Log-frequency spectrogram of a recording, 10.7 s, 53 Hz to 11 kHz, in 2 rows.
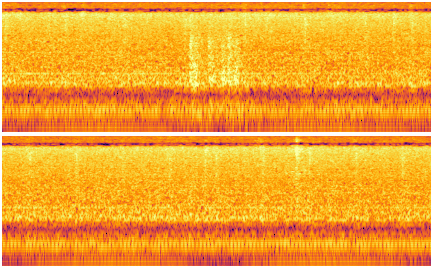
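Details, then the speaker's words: Saeco Syntia super automatic espresso machine with rapid steam boiler, steam wand frothing about 12 oz milk, wand kept at surface drawing air: steady steam hiss with soft gurgle, short sputter midway; normal milk frothing. "it's now whenever you're steeping milk it's a good idea to keep the one right on the surface it will hang drawing a little bit of air to get a nice to get some nice bubbles"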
